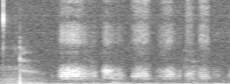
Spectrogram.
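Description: Felt-tip pen drawing on paper, faint, in several short scratchy strokes that start about half a second in.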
